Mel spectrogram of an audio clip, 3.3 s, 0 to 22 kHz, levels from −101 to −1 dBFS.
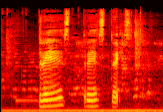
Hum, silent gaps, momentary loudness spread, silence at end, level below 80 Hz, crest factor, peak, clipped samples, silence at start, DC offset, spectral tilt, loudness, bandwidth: none; none; 18 LU; 0 s; -48 dBFS; 24 dB; -8 dBFS; under 0.1%; 0.05 s; under 0.1%; 0 dB/octave; -27 LUFS; 16 kHz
